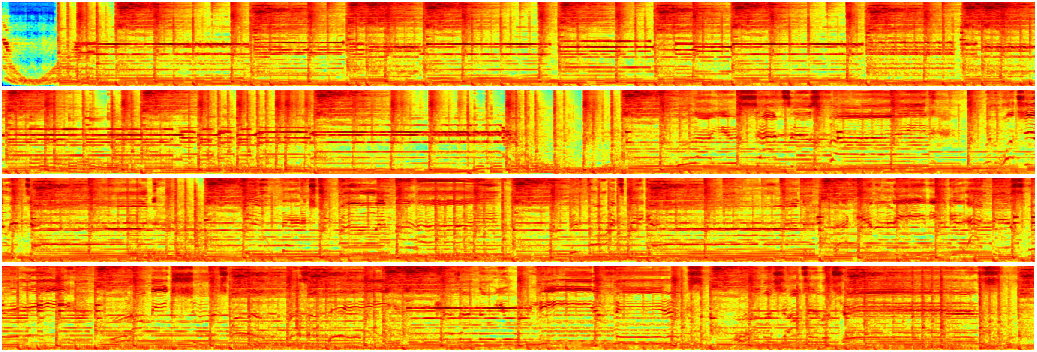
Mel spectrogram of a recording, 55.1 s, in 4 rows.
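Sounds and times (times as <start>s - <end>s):
keyboard bass: 0.0s - 55.0s.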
